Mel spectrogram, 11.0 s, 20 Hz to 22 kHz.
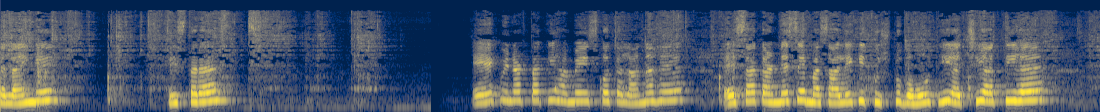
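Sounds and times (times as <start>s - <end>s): wooden spatula stirring spices in pan: 0.0s - 4.1s, 5.6s - 11.0s.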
